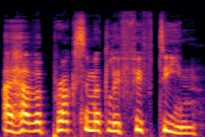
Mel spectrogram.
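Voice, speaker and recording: A woman's voice: fairly high pitch, a little fast, dry recording. A woman from Croatia, a native Croatian speaker, talks as a guest on a radio English class and often hesitates while searching for words. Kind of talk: on-air English class chat.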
